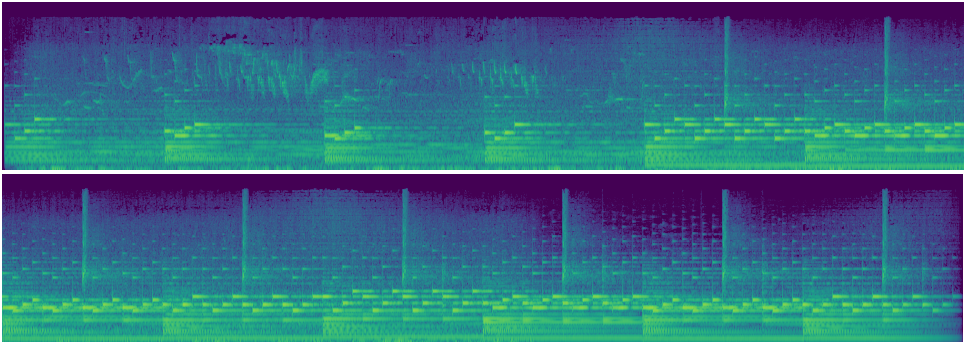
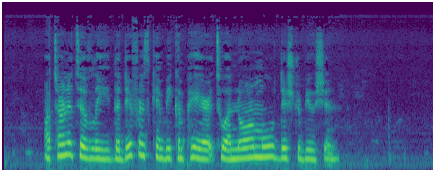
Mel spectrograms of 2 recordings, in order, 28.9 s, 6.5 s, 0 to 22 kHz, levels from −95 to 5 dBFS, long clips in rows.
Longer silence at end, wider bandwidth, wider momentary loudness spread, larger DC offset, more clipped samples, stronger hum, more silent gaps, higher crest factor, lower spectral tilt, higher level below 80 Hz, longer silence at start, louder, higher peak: second, 0.1 s vs 1.4 s; about the same, 16 kHz vs 15 kHz; first, 14 LU vs 8 LU; neither; neither; neither; neither; about the same, 18 dB vs 16 dB; about the same, -5 dB/octave vs -6 dB/octave; first, -34 dBFS vs -56 dBFS; second, 0.05 s vs 0.65 s; about the same, -19 LUFS vs -19 LUFS; first, 0 dBFS vs -4 dBFS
